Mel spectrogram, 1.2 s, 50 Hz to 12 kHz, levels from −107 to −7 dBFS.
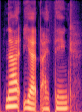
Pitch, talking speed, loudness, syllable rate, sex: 185 Hz, 195 wpm, -19 LUFS, 3.9 syllables/s, female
